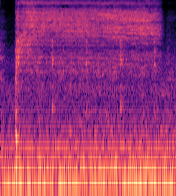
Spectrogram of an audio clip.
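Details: Truck at road speed: a sudden loud hiss bursts over the road rumble and holds steady for over a second. The driver first feared a front tyre, but compressed air was escaping from a cab air line snap connection.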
